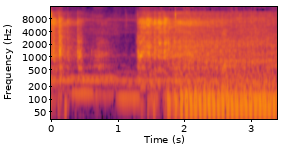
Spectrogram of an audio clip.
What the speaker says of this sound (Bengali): প্রতিদিন বাইক ওয়াশ করার পরে বা বাইক চালানোর আগে একবার একটা কোল্ড স্টার্ট অবশ্যই দিয়ে নেবেন।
